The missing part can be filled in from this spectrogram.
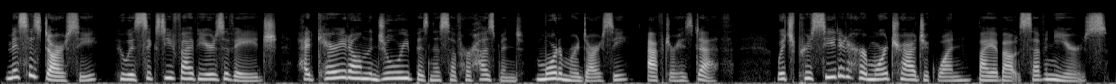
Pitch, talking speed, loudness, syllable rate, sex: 225 Hz, 175 wpm, -19 LUFS, 5.2 syllables/s, female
